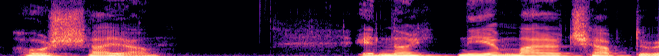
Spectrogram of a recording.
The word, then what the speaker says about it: Hoshea: A name is pronounced Hoshea.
